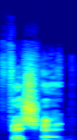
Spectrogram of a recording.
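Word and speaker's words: Fischer-Z: word Z but uh they pronounce their band fish head which uh I I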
